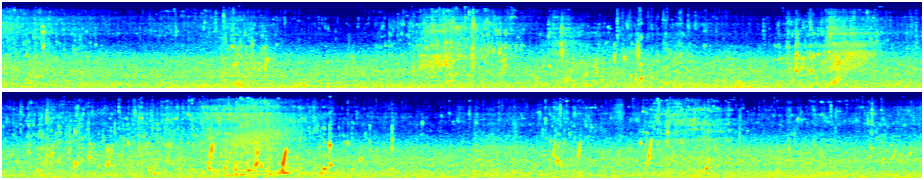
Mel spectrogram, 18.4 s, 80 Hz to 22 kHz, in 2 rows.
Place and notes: Ploumanach, Port, France - Waves carryings a bunch of Sea Shells
Dans un coin du port, des petites vagues ont ramassés des coquillages.
Waves carryings a bunch of Sea Shells in an enclosure of the port.
/Oktava mk012 ORTF & SD mixpre & Zoom h4n
Perros-Guirec, France, 19 March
